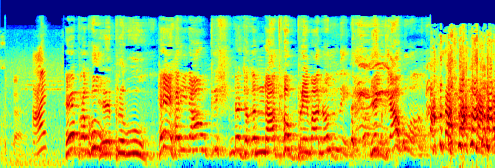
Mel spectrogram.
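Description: A young man sings loudly close by.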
